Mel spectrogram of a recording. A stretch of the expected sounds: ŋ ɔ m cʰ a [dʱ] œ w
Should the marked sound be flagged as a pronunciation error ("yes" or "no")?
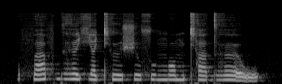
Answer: no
